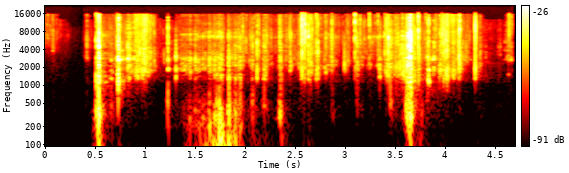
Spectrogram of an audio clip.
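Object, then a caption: Solid bar soap. A small metal blade shaves long flakes and curls off the end of a palm-sized solid blue bar of soap. Dry, bright scraping and crisp tearing rasps come in uneven strokes, with a few sharper crunchy cuts and soft crumbly rustling in between.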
